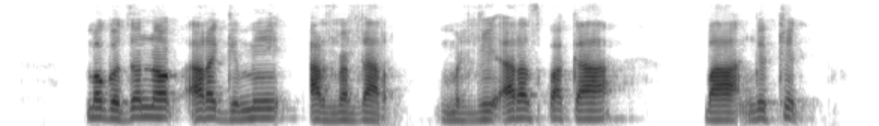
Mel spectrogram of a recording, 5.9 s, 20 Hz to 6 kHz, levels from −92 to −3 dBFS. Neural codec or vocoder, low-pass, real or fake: codec, 16 kHz, 4.8 kbps, FACodec; 5.4 kHz; fake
